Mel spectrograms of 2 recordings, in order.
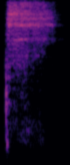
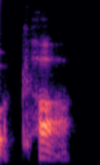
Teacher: in the Western varieties of Greek, that was pronounced as a x, as opposed to a ka, like it was in the Eastern varieties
